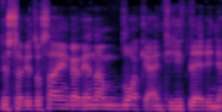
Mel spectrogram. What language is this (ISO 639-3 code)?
lit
